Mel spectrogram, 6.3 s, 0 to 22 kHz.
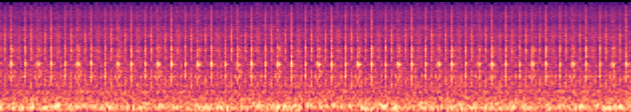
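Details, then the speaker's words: Toyota Land Cruiser LC120 diesel at idle: hard, even knock about 2.5 times a second, severe internal damage from neglected maintenance; not a holed piston, pistons possibly involved, cause suspected, not confirmed. "so i'll go and start the engine have a listen to this i think you've heard that before haven't you no it's not a crack piston with a hole in it but the pistons may be"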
